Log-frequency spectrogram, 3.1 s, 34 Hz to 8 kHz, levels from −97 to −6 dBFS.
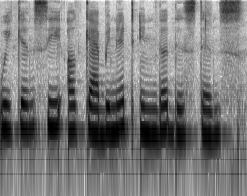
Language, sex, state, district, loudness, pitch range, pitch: English, female, Assam, Kamrup Metropolitan, -13 LUFS, 190-215 Hz, 205 Hz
